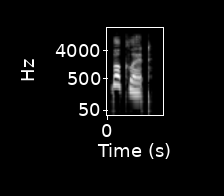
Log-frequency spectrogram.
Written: booklet

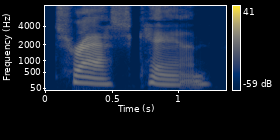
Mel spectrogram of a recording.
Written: trash can

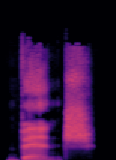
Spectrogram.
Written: bench

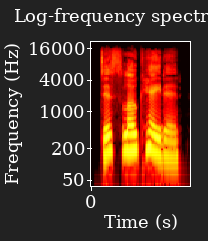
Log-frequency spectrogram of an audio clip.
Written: dislocated

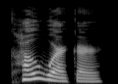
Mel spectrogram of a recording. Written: coworker

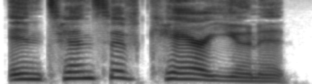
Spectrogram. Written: intensive care unit

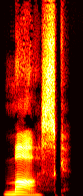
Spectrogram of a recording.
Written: mosque

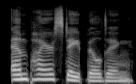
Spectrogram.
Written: Empire State Building

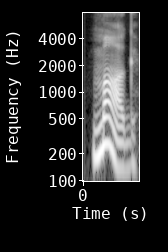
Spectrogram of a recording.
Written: mug

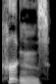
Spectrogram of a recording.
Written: curtains

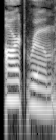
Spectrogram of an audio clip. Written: art room

